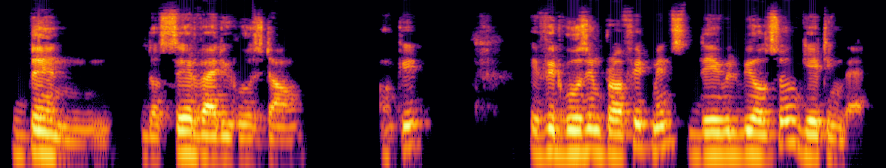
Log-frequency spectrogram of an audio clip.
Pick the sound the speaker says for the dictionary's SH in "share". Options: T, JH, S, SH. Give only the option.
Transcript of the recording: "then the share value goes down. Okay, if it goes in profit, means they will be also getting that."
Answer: S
